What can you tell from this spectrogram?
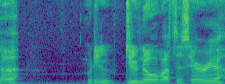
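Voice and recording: A man puts on a gruff character voice, fairly high in pitch, delivered at a fairly quick pace with monotone, flat intonation.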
